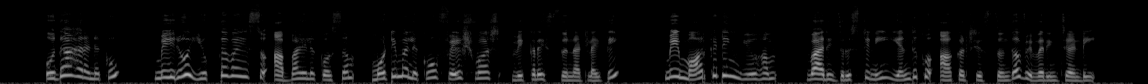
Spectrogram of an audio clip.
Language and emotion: Telugu, neutral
